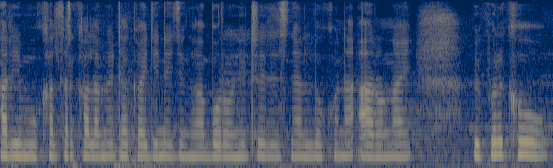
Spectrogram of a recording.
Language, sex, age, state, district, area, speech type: Bodo, female, 30-45, Assam, Chirang, urban, spontaneous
